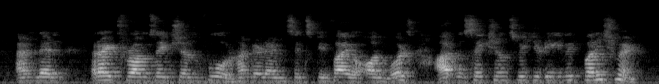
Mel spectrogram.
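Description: With hardly any pauses, a high-pitched man speaks at a very slow pace and fairly even intonation, with audible room echo and light background noise. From India. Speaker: law professor. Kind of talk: lecture. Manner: formal. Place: home room. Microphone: webcam.

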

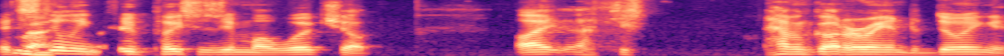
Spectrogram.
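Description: A man with an Australian accent speaks at a fairly quick pace in fairly even intonation, with long, frequent pauses. The background is quiet and the sound is dry with no echo. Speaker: podcast host. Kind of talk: casual chat. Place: home room. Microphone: studio mic.

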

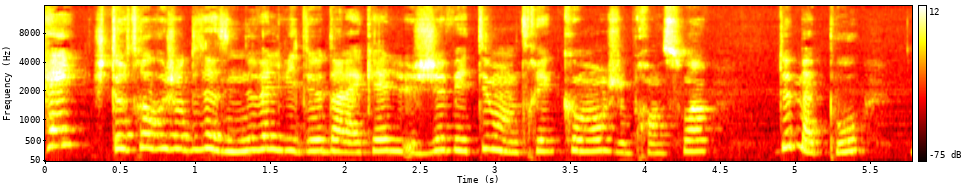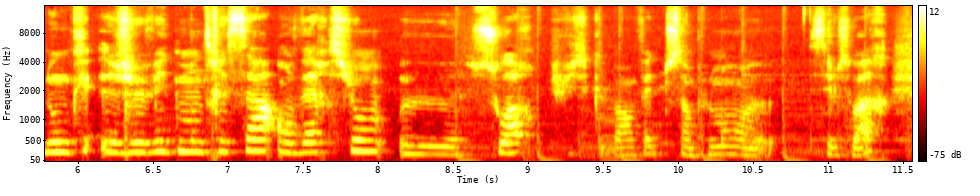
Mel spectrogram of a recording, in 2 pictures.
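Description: A woman's high-pitched voice at a fairly slow pace, with faint music in the background. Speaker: beauty vlogger. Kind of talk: casual vlog chat. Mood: friendly, upbeat. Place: home room. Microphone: phone near.

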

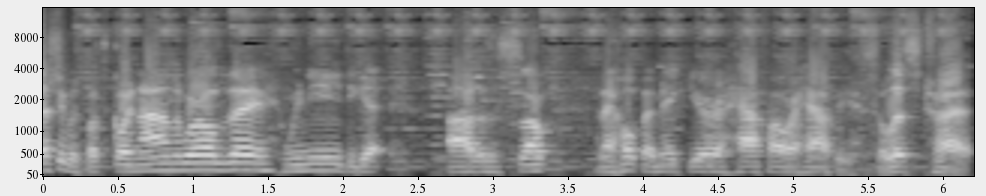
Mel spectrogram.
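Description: A man keeps up a fairly quick pace while faint music sounds in the background. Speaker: home cooking show host. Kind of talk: tutorial. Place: kitchen. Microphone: camera far.

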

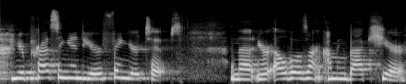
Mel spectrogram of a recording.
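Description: This is a woman speaking. Her voice is high. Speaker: fitness instructor. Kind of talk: workout class instruction. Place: empty room. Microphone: camera far.

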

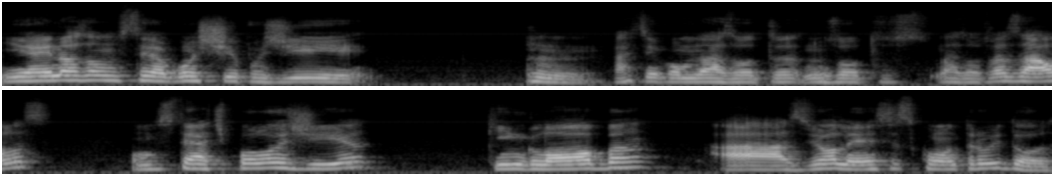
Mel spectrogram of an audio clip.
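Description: Against a quiet background, a man with a fairly high pitch and ordinary pitch variation talks at a fairly slow pace with long, frequent pauses. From Brazil. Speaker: high school biology teacher; biology teacher. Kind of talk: recorded video lecture. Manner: casual, filler-heavy (né, certo). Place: studio.

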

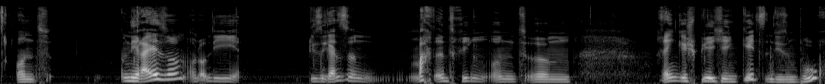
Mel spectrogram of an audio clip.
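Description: A man mumbles at a very slow pace with lively intonation and long, frequent pauses, in a dry sound with no echo. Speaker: book reviewer. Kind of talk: casual book review to camera. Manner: mumbling. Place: home room. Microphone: headset.

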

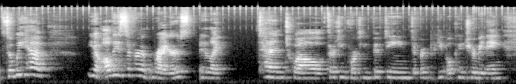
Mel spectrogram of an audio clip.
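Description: A woman talks at a fairly quick pace. Room echo is audible in the recording. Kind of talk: casual vlog chat. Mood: wry, mildly exasperated. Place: home room.

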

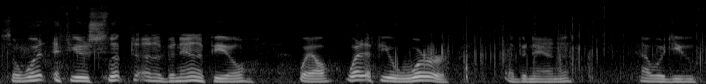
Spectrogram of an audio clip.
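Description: Over light background noise, a man speaks at a fairly slow pace with long, frequent pauses and ordinary pitch variation. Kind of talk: casual vlog chat. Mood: playful, wry humor. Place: open country. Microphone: phone near.

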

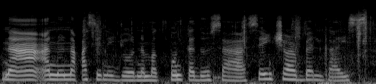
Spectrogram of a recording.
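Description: A woman at a very slow pace, dry sound with no echo, light background noise. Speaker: vlogger. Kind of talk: casual vlog chat. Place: garden. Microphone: phone near.

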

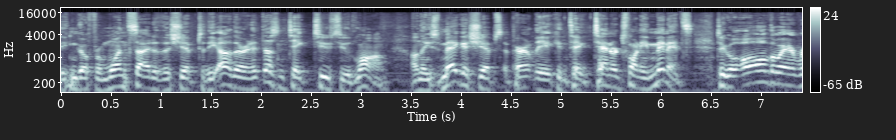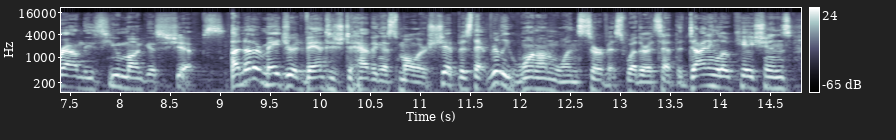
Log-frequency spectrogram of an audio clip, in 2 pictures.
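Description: The speech moves at a fairly quick pace with lively intonation and few pauses over faint background noise. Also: man, fairly high pitch for a man.

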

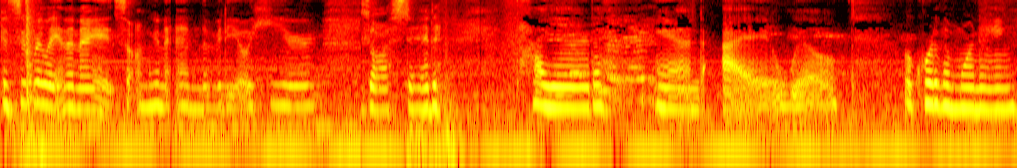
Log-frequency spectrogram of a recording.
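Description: Noticeable background noise sits behind a woman talking at a very slow pace. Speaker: truck driver vlogger. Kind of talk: casual vlog chat. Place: home room. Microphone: phone near.

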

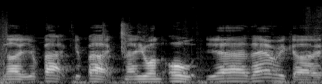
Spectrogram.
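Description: Music plays in the background as a man speaks at medium pitch. His pace is fairly slow and his intonation fairly even. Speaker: game designer and producer. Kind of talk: casual gameplay commentary.

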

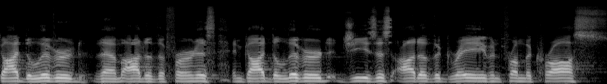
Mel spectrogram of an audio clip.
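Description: Against a quiet background, a man with a fairly high pitch speaks at a moderate pace with monotone, flat intonation and hardly any pauses. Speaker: pastor. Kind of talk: sermon. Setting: church. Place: church.

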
